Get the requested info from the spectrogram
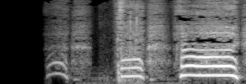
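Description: Silence, then a cartoon character's startled voiced gasps: three short exclamations that rise and fall in pitch, the third held longer near the end.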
